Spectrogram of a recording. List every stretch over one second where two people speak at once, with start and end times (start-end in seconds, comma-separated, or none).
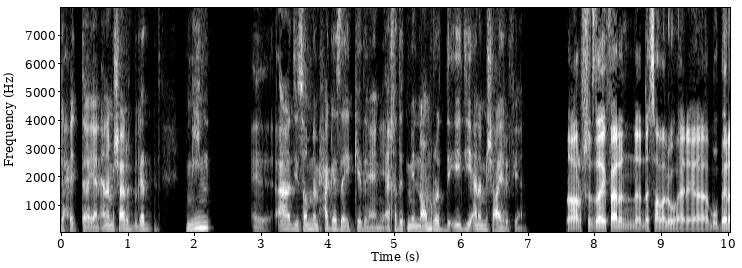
none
